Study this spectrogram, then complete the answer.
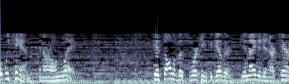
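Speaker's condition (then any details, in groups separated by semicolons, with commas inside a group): No condition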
